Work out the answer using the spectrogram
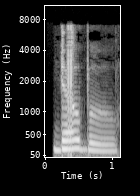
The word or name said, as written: dobu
